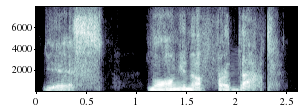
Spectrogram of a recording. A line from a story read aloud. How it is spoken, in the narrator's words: snarled Cornelius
